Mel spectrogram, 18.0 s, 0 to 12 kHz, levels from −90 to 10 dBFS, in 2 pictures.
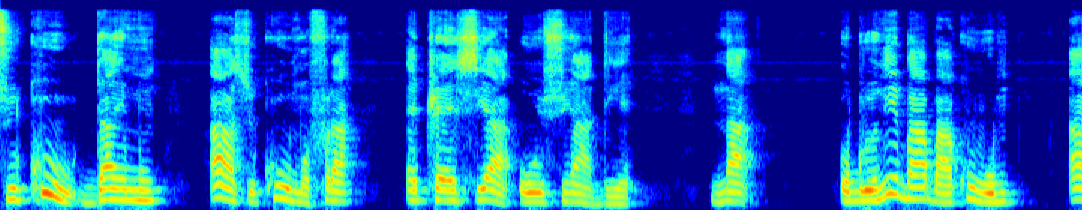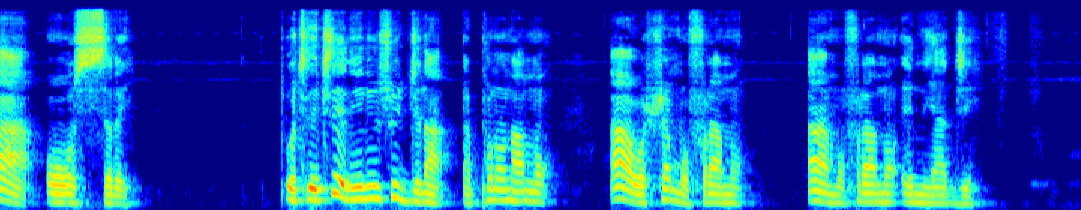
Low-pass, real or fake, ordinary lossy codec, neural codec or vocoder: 9.9 kHz; fake; Opus, 64 kbps; vocoder, 22.05 kHz, 80 mel bands, Vocos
